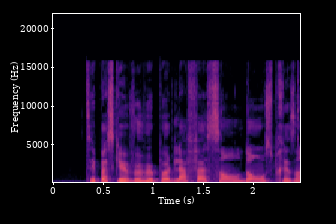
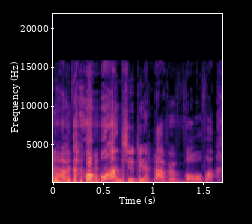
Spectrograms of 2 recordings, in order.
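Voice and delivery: laughing; 9 semitones higher, 9 dB louder than usual. Pretend. Echoing with higher pitch.

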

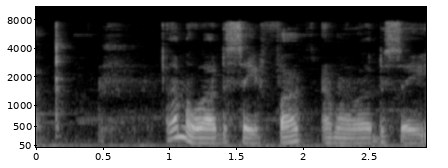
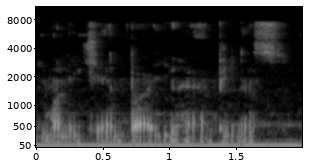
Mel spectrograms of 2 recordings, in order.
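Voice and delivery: mocking whisper; 9 dB quieter than usual. Repeating the cliché mockingly.

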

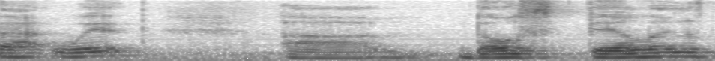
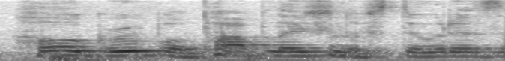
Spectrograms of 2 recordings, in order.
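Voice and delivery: loud, higher-pitched mock boast; sarcastic; 5 semitones higher, 8 dB louder than usual. Real, not acted. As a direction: push the absurd claim, easing off toward the end. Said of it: "I say that sarcastically".

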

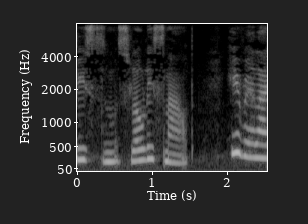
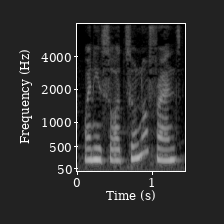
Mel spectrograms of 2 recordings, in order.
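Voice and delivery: ordinary delivery

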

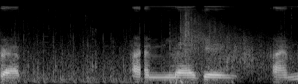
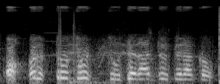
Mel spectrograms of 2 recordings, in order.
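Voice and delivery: panicked begging; 10 semitones higher, much faster than usual. Real, not acted. Panicked pleading.

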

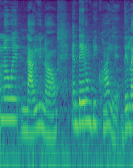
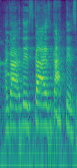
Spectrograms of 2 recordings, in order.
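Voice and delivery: louder, insistent self-assurance; calling out to her son to reassure him; loud pep talk; 9 dB louder than usual. Real, not acted. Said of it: "I'm telling my son".

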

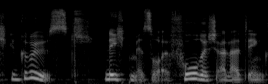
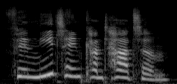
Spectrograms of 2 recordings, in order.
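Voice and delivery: loud, higher incantation; called spell; 6 semitones higher, 6 dB louder than usual. Acted. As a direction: cast the spell with a call.

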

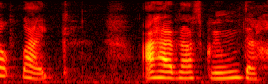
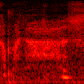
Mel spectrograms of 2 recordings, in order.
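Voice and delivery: whispered, stunned aside; barely-there voiceless whisper; hushed shock; 19 dB quieter, much faster than usual. Retold or imitated. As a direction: whisper it in retold disbelief. Awed at seeing the birth.

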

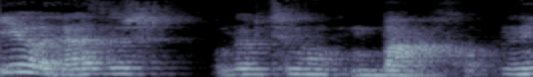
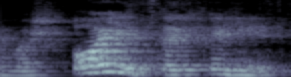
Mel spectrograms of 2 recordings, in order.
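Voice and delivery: usual speaking voice

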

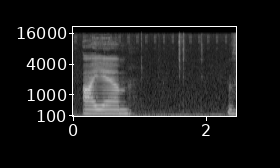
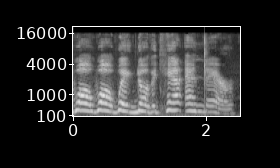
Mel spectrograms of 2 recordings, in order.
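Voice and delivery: loud panicked protest; frantic protest; 5 semitones higher, 8 dB louder than usual. Retold or imitated. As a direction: shout it in a panic. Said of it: "I was literally saying".

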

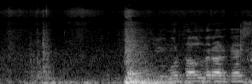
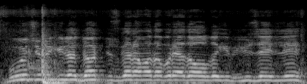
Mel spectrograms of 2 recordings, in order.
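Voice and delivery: auctioneer; 6 semitones higher, 5 dB louder than usual. Acted. Fish auction calling prices.

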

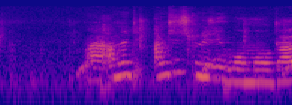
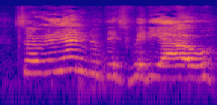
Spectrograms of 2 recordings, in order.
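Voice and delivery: booming, loud sign-off to viewers; closing the video, loud presenter voice; loud outro announcement; 4 semitones higher, 16 dB louder than usual. Real, not acted. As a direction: announce the ending loudly.

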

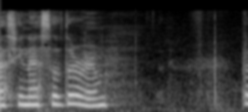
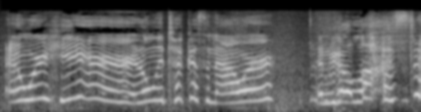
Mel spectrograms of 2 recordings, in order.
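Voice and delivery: excited; 7 semitones higher, 5 dB louder than usual. Real, not acted. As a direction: cheer it out loudly. Arriving after getting lost.

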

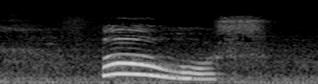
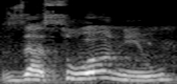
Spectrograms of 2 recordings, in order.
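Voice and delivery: Zasłonił said slowly and louder, each syllable za-sło-nił drawn out; slow and clear; 7 dB louder, slower than usual. Shown as a demonstration. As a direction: spell out Zasłonił slowly and loudly for the child to copy. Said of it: "Powiem ci na ucho".

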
